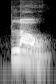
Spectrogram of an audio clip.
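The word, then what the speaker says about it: plough: जैसे कि यहाँ पे पी एल ओ यू जी एच, क्या है, प्लाव, प्लाव कैसे लिखते हैं,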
